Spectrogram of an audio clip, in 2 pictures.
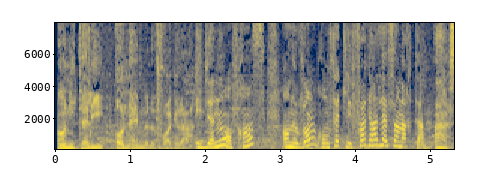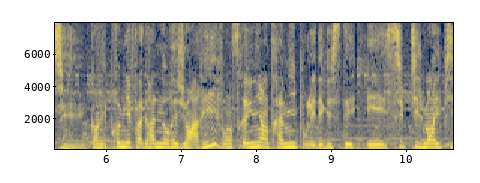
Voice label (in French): pub, fraiche enthousiaste; CIFOG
